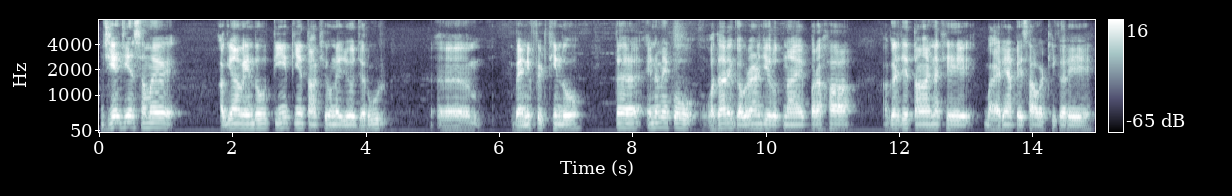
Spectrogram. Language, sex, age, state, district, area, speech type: Sindhi, male, 45-60, Gujarat, Kutch, rural, spontaneous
